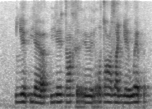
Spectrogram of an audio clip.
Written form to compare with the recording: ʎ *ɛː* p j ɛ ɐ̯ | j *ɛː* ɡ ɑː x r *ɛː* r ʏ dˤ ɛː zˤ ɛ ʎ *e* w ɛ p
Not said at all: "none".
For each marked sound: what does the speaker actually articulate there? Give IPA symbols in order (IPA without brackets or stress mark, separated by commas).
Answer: eː, eː, ʏː, e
